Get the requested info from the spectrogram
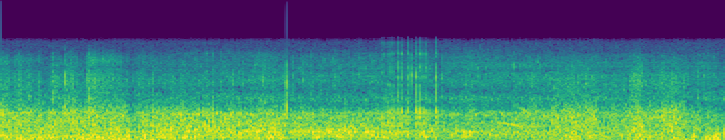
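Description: Wind buffeting the camera microphone: a loud, gusting low rush with no break.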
